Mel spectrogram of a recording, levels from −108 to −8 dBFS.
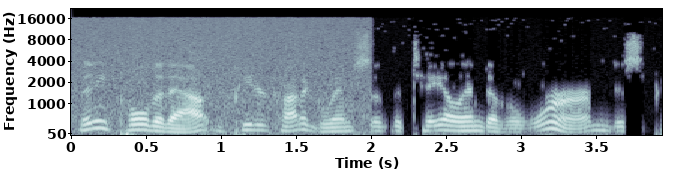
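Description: Overdone noise removal sets in at 2.0 s in this speech clip and runs to the end. The suppression pushes frequency bands near the room noise, which sits only about 10 dB below the speech, far down, so the background collapses into twinkling specks.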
